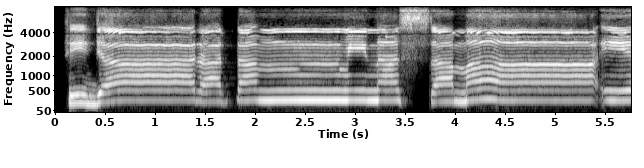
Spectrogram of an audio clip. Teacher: Ulang dari hijaratam langsung ditekankan mim ya, tanwinnya.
